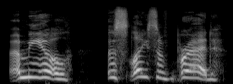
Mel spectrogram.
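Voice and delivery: a starving man's cry; begging. Acted. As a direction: beg for food at the window. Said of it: "the man begged".

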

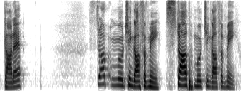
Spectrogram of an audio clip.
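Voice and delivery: high, loud repeated orders; reality-show row shouting; angry shouting. Retold or imitated. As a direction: shout them off your back. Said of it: "This is from Big Boss".

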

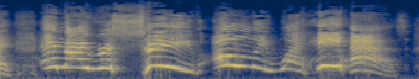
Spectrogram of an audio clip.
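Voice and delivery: shouted high preaching climax; roaring rallying speech. Acted. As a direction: roar it out like a revival. Climax of sermon, shouting declarations.

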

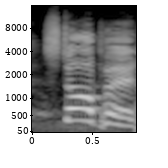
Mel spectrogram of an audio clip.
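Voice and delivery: firm command. Retold or imitated. Jesus voiced in a retold story.

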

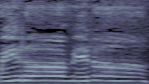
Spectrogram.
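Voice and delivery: high-pitched delighted urging; excited mom. Retold or imitated. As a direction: coo it insistently, imitating mom. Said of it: "Why is she so excited?".

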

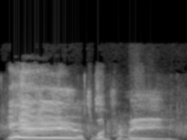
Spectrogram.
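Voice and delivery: high, loud "yay" of victory; real whoop, easing down; gleeful cheer. Real, not acted. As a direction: celebrate a point scored. Celebrating winning the first spin.

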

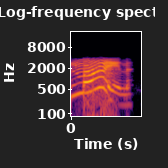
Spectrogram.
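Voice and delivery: defiant shout. Acted. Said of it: "Fudge shouted".

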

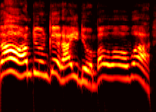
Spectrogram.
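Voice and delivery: mock cheery client. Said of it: "And then it goes".

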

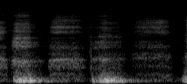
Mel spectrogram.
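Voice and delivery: a sharp unvoiced gasp for air; breathless gasp. Man fleeing an attacker gasps at the door, breathless. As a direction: gasp as if just stopped running.

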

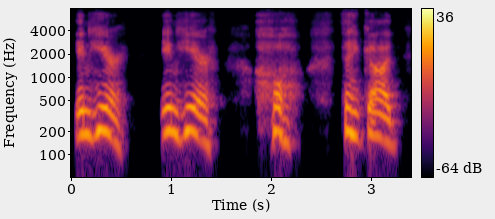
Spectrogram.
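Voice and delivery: high, loud, urgent call from down the hall; muffled cry for help. A narrator's reading. Captive woman calling to her rescuer, high urgent cry. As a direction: cry out high in desperate relief. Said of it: "came a muffled voice from down the hall".

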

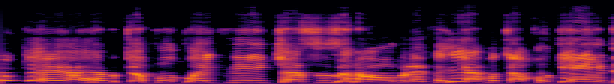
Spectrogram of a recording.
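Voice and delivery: high, pleading confession; broken teen confessing to the cop, high-pitched; confessing scared. Retold or imitated. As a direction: give it up like a scared kid. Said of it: "And I'm like".

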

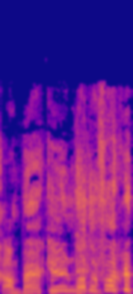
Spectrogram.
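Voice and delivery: high, loud gleeful yell; excited shout. Retold or imitated. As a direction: shout it back in triumph. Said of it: "Mike's like".

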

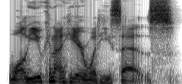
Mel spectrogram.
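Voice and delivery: ordinary talk, nothing marked

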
